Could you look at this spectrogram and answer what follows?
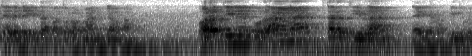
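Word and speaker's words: وَرَتِّلِ الْقُرْآنَ تَرْتِيلًا: Warattilil Qur'ana tartila, jangan gitu bacanya. Warattilil Qur'ana tartila.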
